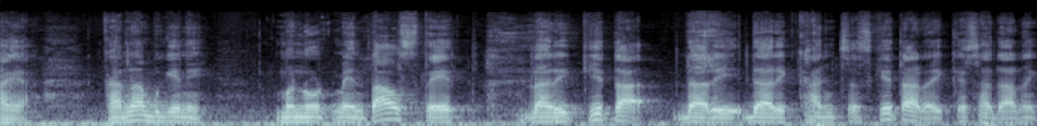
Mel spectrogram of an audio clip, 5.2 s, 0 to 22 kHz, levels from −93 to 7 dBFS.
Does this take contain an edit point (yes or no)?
no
